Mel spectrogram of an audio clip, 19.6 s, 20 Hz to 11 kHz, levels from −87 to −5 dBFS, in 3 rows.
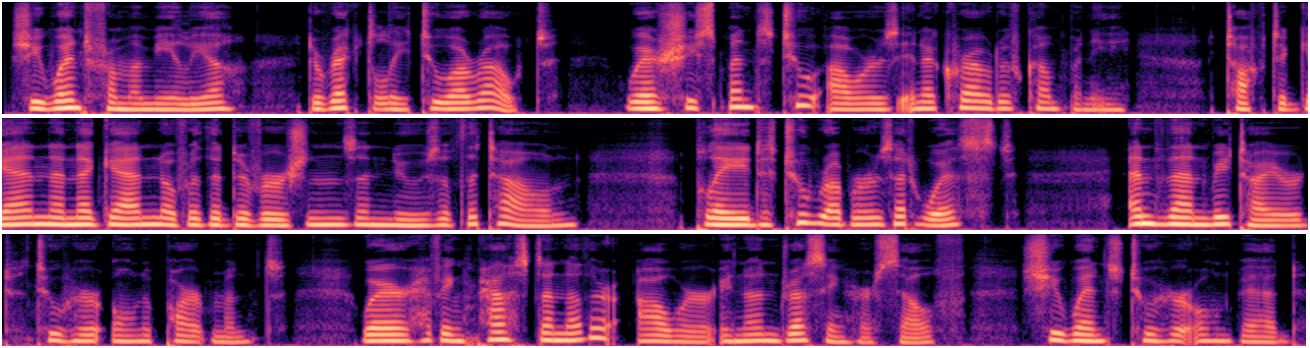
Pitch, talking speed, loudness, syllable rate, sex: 180 Hz, 170 wpm, -19 LUFS, 4.9 syllables/s, female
